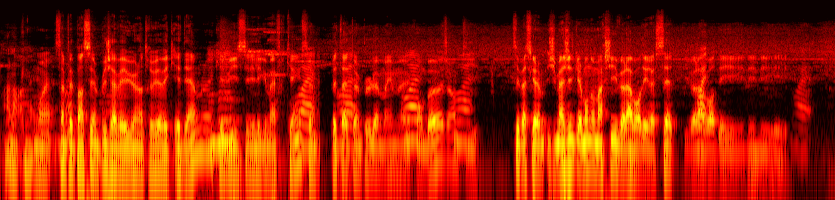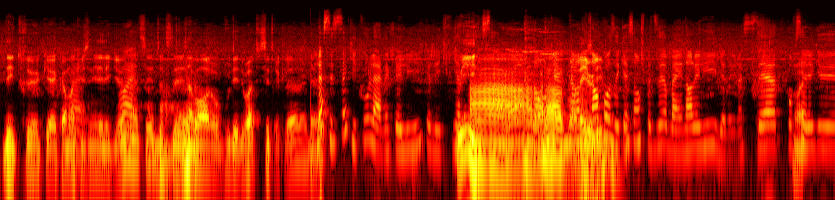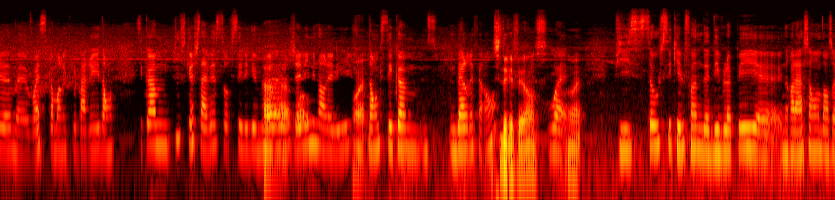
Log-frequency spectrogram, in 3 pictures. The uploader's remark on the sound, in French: Est au Pop Up Fermes et Restos. Les épisodes ont été enregistrés en direct pour vous faire revivre cette belle journée.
